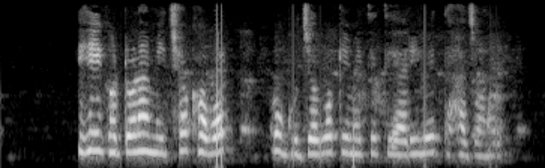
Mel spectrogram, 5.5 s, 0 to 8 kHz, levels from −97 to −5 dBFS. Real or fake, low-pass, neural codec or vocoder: real; 7.2 kHz; none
